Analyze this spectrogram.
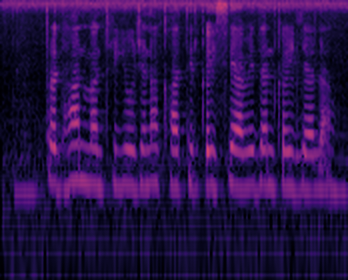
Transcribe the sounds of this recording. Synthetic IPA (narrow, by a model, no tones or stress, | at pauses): pɾəd̪ʱaːnmə̃nt̪ɾijoːd͡ʒnakʰaːt̪iɾkəɪseaːʋeːd̪ənkɐild͡ʒaːla̰ː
